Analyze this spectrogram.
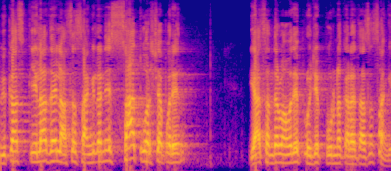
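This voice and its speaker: A man's high voice carries ordinary pitch variation as he talks. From Mumbai, Maharashtra (Mazgaon). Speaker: state legislator. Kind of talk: legislative floor speech. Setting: legislative assembly chamber.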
